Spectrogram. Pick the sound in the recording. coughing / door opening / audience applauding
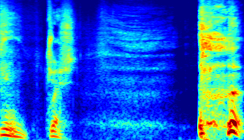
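coughing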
